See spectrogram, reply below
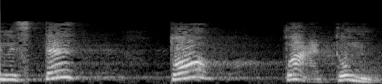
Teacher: الطاء هي المفخمة، يبقى رقاق للسين والتاء والعين كمان والتاء والميم اللي بعدها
